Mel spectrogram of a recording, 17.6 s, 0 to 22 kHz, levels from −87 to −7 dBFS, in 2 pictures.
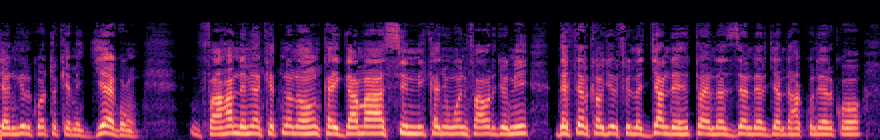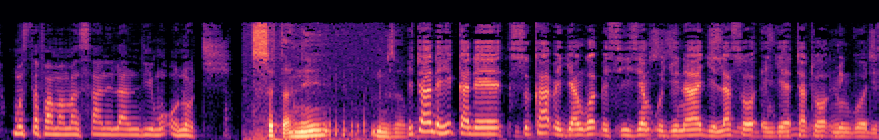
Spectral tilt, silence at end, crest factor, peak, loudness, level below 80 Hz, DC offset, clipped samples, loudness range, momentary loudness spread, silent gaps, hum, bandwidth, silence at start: -5 dB/octave; 0 s; 20 dB; 0 dBFS; -20 LUFS; -50 dBFS; under 0.1%; under 0.1%; 4 LU; 10 LU; none; none; 11.5 kHz; 0 s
